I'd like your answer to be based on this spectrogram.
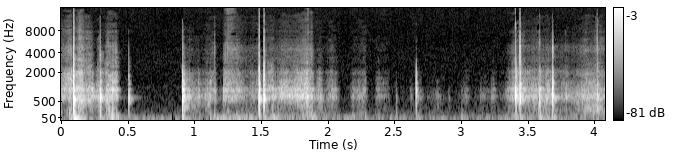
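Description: A black Zoom H1n handheld recorder is held in hand while AA batteries worn like long nails tap on its metal mesh microphone head. The result is a quiet, irregular series of sharp, dry clicks and ticks, mid-pitched with brief bright edges and little low end. The taps come in small clusters separated by near-silent pauses, and each one dies away almost instantly.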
